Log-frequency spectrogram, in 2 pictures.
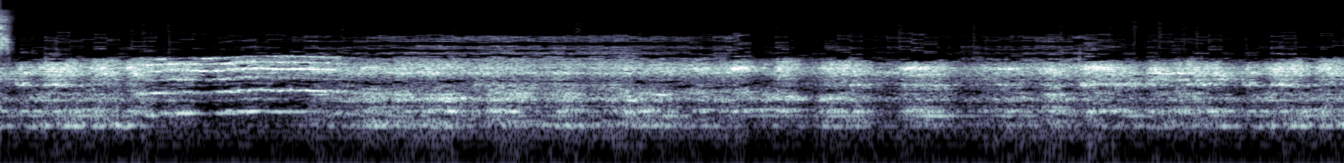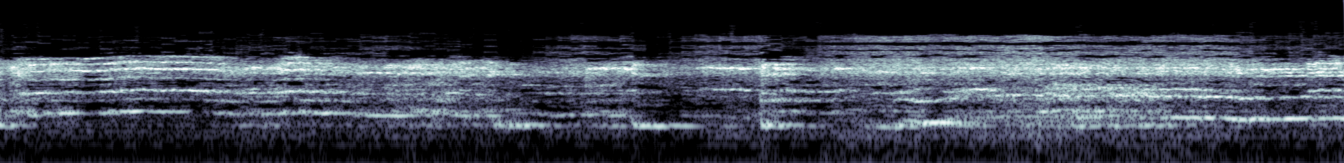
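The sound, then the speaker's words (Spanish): Continuous wavering, moaning wails and cries layered over a hissy, radio-like noise bed in a psychophony tape recording, the laments seeming to grow as the seconds pass, fairly loud throughout, with no clear words spoken. “este fragmento se escuchan llantos durante la mayor parte del audio, lamentos que parecen ir a más según pasan los segundos y finalmente el sonido de unas campanas.”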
